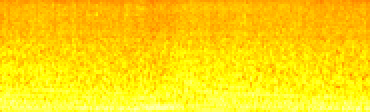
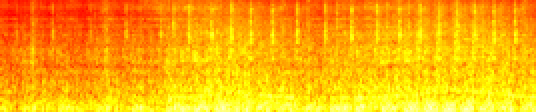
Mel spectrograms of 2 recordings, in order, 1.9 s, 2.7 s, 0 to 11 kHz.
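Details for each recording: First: 1948 Willys CJ-2A Jeep after sitting 12–14 years, revved: now firing on all four cylinders, fairly even beat with a faint residual miss; a stuck valve suspected. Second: 1948 Willys CJ-2A Jeep, first run after sitting 12–14 years, running a bit rich: rough uneven idle with stumbling beat and dropped firing pulses; engine missing on a cylinder, cause not confirmed.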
